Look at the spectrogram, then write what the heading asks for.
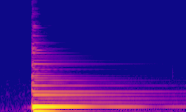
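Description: A single guitar note, the third fret of the low E string fretted with the second finger, is plucked once and rings out clearly, slowly decaying with no talking.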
